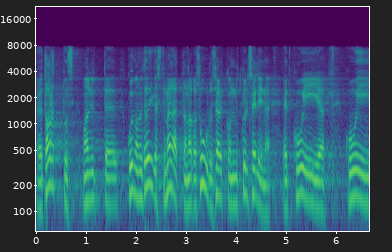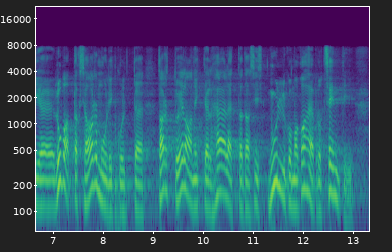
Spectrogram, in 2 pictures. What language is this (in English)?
Estonian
